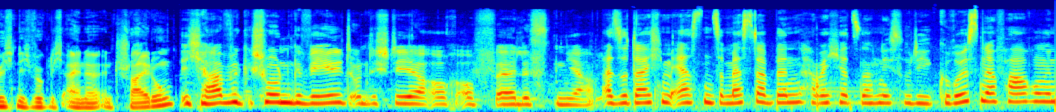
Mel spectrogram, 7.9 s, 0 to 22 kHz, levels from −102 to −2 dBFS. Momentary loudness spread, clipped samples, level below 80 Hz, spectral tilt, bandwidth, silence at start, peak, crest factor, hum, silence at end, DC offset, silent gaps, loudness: 8 LU; under 0.1%; -64 dBFS; -5.5 dB/octave; 16.5 kHz; 0 s; -8 dBFS; 14 dB; none; 0 s; under 0.1%; none; -22 LUFS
